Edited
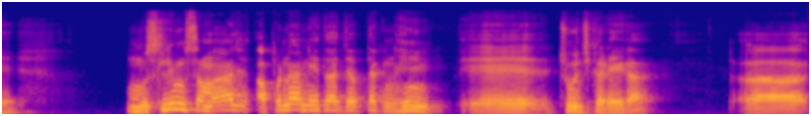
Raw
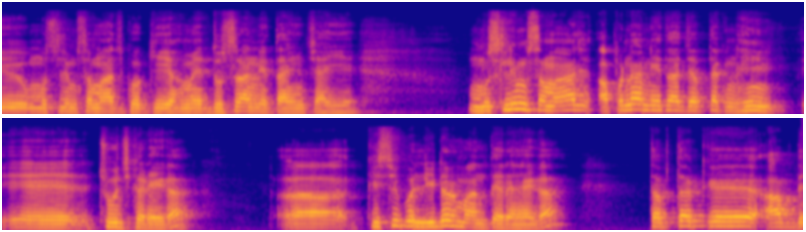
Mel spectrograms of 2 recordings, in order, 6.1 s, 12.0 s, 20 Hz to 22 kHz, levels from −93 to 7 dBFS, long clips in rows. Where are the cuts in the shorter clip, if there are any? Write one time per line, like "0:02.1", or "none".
none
